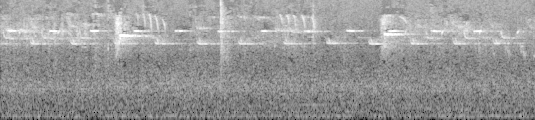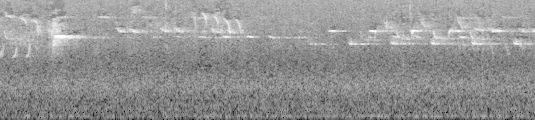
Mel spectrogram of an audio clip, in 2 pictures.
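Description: Near silence with faint birdsong: rapid, high, short chirps repeating throughout, broken by a few downward-sliding calls.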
